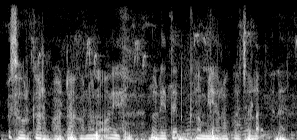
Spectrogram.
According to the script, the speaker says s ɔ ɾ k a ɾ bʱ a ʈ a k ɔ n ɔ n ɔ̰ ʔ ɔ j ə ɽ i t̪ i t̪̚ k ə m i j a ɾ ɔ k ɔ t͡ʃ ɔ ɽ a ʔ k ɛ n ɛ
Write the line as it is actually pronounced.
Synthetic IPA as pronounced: s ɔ ɾ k a ɾ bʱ a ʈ a k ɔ n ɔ n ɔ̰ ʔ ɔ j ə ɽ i t̪ ɛ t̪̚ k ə m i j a ɾ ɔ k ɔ t͡ʃ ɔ l a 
